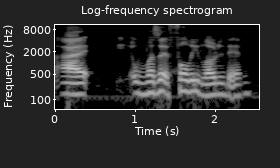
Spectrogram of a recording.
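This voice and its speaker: A man's voice: on the high side, fairly even intonation, slow pace, dry recording, studio quality. A man talking casually as a co-host on a video game stream.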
